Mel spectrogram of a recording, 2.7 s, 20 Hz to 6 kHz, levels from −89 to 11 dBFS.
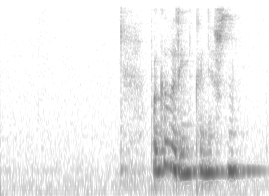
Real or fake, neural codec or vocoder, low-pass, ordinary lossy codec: real; none; 5.4 kHz; none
